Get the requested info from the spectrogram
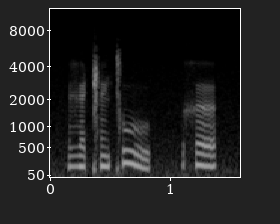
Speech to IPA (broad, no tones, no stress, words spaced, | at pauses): ɣɛǁẽǀu | xə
